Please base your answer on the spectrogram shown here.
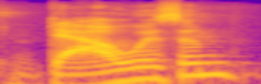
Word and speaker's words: Taoism: In both cases, the Chinese character hasn't changed, the pronunciation hasn't changed, it's just a different way of rendering that sound into English letters, into the alphabet. So it's Taoism and Lao Tzu.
